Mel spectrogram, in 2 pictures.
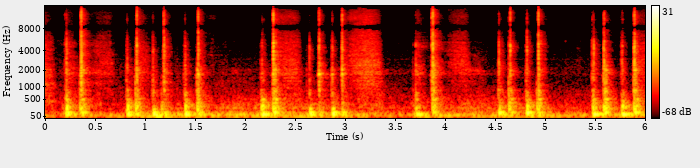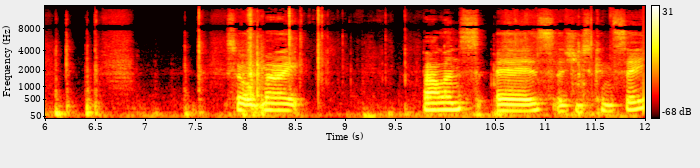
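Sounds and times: calculator keys tapping: 0.0 - 3.1, 3.7 - 6.6.

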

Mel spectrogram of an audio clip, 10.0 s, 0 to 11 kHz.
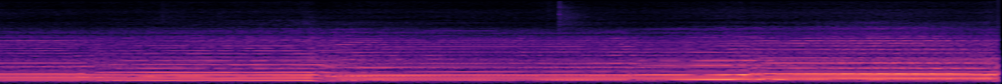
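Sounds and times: cello bowing a held note: 0.0 - 10.0.

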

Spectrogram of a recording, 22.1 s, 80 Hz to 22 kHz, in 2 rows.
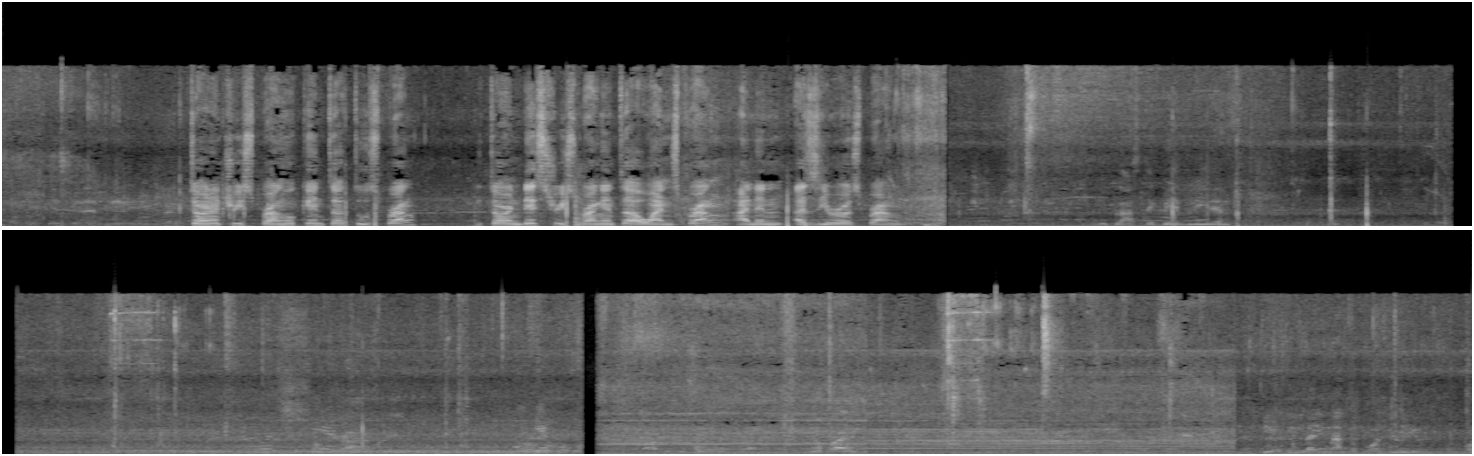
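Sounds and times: outboard motor humming: 11.2 - 20.6.

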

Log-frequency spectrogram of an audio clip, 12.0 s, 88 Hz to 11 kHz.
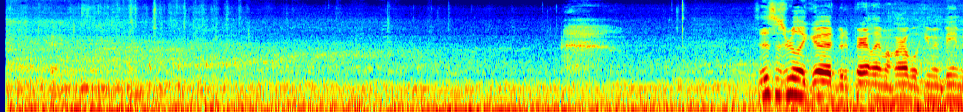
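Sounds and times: low rumble of passing cars: 0.1 - 12.0.

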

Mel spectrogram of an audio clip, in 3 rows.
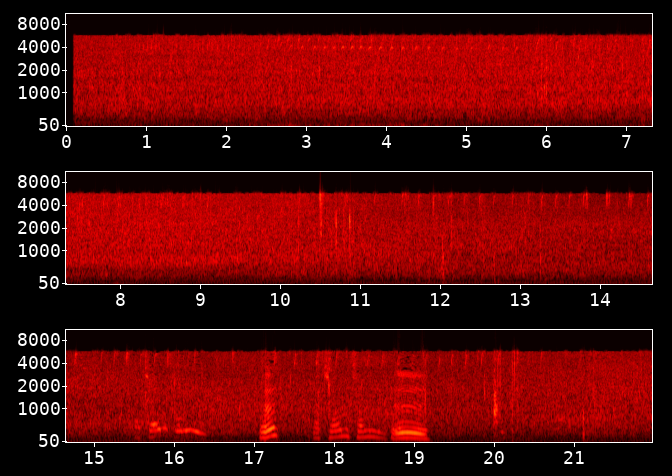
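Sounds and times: river rushing over stones: 0.1 - 21.9.

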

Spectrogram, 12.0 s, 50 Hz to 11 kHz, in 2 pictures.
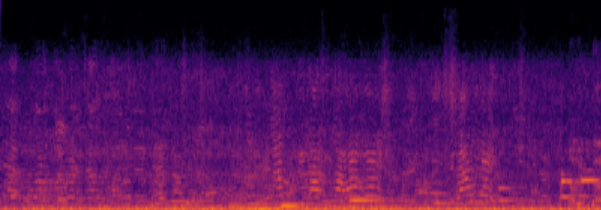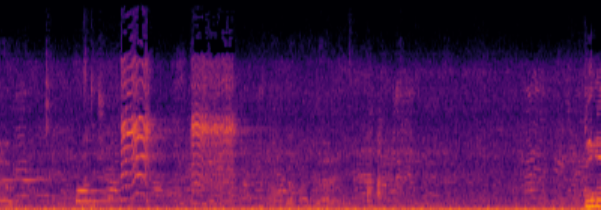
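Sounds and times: traditional ensemble playing: 1.8 - 7.3
high melody with slides: 1.9 - 7.2.

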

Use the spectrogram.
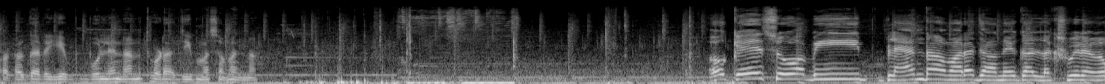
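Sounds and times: background music: 0.0 - 11.0
low rumble: 3.2 - 9.1.

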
